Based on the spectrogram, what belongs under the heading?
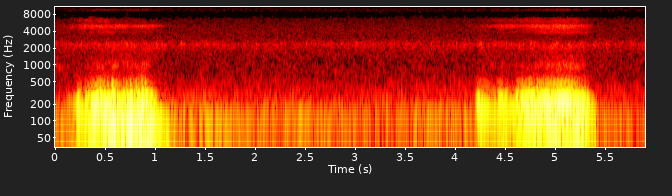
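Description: Two deep, rattling snores on breathing in, about four seconds apart, with quiet breathing between; typical adult snoring.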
